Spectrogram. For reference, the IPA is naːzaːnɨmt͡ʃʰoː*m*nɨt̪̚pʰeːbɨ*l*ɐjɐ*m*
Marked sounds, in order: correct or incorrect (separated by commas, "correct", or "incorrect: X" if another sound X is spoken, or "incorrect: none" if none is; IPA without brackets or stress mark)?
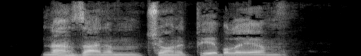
incorrect: none, correct, correct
